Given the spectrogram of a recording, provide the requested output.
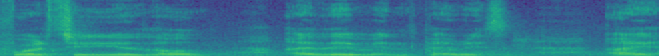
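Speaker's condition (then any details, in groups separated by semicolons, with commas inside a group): Dystonia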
